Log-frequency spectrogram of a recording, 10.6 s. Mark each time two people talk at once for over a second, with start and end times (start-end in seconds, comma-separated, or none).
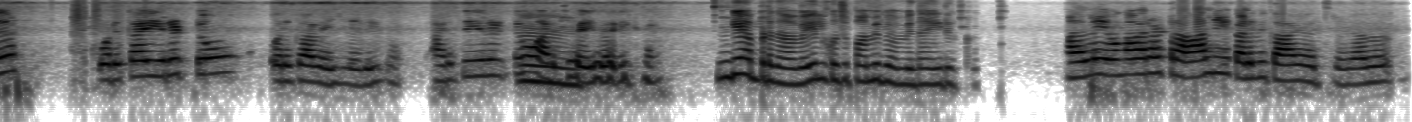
none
